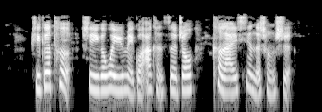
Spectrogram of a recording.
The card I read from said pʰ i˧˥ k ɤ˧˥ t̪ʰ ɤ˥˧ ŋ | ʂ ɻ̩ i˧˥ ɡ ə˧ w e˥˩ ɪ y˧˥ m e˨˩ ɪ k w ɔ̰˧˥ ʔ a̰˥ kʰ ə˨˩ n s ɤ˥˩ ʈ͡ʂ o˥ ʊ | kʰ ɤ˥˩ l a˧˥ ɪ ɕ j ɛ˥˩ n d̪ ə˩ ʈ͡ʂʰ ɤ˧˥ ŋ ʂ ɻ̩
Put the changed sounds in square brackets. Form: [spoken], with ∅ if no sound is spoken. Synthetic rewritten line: pʰ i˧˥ k [ɤ˥] t̪ʰ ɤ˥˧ [∅] | ʂ ɻ̩ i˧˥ ɡ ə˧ w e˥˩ ɪ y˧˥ m e˨˩ ɪ k w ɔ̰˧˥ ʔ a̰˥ kʰ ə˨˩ n s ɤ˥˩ ʈ͡ʂ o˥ ʊ | kʰ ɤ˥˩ l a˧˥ ɪ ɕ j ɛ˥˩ n d̪ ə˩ ʈ͡ʂʰ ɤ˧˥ ŋ ʂ ɻ̩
